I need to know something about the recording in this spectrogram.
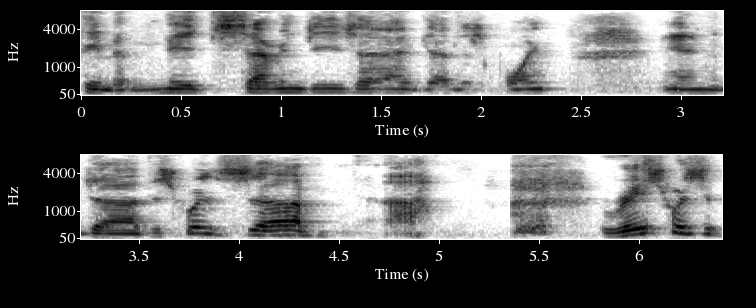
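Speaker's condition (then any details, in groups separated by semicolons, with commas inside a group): Cleft lip and palate; congenital cleft lip and palate, not fully formed at birth; lisp, stuttering and unclear speech as a child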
